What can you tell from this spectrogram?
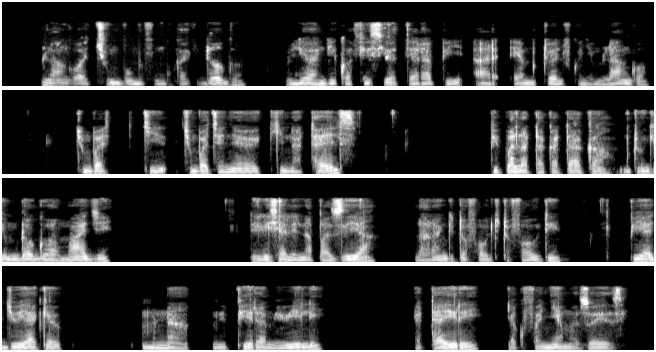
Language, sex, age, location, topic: Swahili, male, 18-24, Nairobi, health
